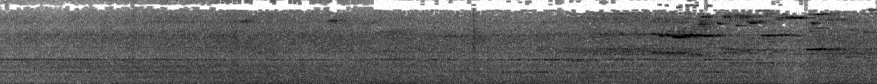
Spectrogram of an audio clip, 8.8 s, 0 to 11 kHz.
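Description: E3 series Yamagata Shinkansen train pulling into a station and slowing, the cars rolling past with a steady low hum and growing a little louder. A few faint high squeals come near the end.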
